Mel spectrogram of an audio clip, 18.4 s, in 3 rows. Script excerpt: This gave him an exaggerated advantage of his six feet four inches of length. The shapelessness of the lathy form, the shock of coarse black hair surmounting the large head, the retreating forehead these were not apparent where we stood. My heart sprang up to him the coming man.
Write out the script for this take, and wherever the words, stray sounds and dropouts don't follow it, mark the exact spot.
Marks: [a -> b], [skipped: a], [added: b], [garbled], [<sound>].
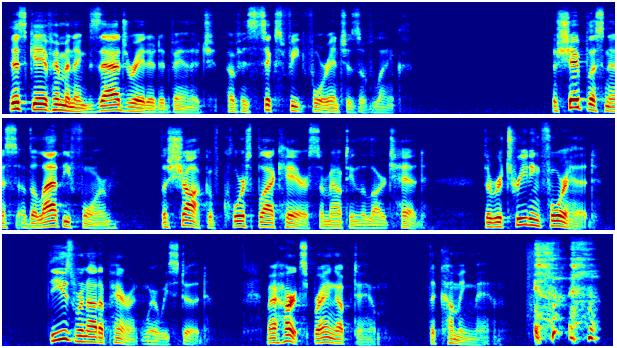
This gave him an exaggerated advantage of his six feet four inches of length. The shapelessness of the lathy form, the shock of coarse black hair surmounting the large head, the retreating forehead these were not apparent where we stood. My heart sprang up to him the coming man. [cough]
